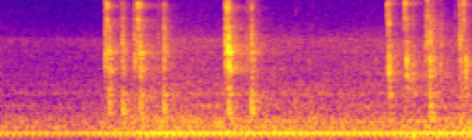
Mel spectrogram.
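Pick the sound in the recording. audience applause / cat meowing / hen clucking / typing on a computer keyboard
typing on a computer keyboard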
